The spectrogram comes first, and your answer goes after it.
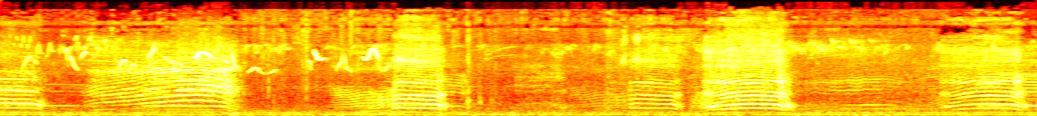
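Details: Dozens of tame village cattle gathered in a green field in morning light; repeated moos from several animals, some rising and falling, roughly every two seconds, with occasional bird chirps between.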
